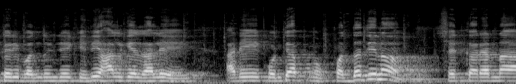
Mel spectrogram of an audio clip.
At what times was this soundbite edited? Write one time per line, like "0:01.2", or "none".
none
